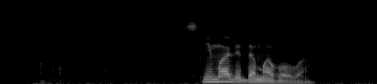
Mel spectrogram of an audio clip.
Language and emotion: Russian, neutral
